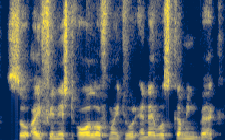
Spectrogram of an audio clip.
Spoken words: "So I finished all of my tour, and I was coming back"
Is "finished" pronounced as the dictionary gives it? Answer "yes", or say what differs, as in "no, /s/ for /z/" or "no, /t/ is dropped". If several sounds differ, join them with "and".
yes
